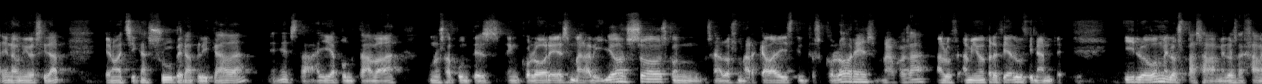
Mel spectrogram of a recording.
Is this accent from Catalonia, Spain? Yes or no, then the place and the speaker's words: yes; Catalonia, Spain; soy catalán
